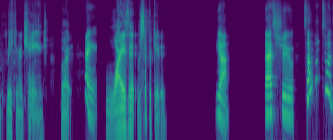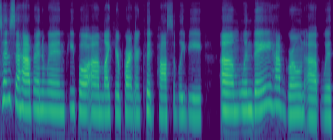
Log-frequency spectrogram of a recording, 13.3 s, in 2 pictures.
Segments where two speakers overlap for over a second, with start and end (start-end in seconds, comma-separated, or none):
none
